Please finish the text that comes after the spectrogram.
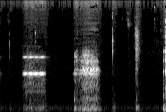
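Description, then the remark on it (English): A timer goes off to signal that the time is up, with two loud, steady electronic beeps, each about a third of a second long, followed by a few short, sharp clicks. No one speaks. “And that's my timer letting me know that, hey, the time is up, but we're going to go another few minutes, because I definitely want to get all the information in this particular episode.”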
